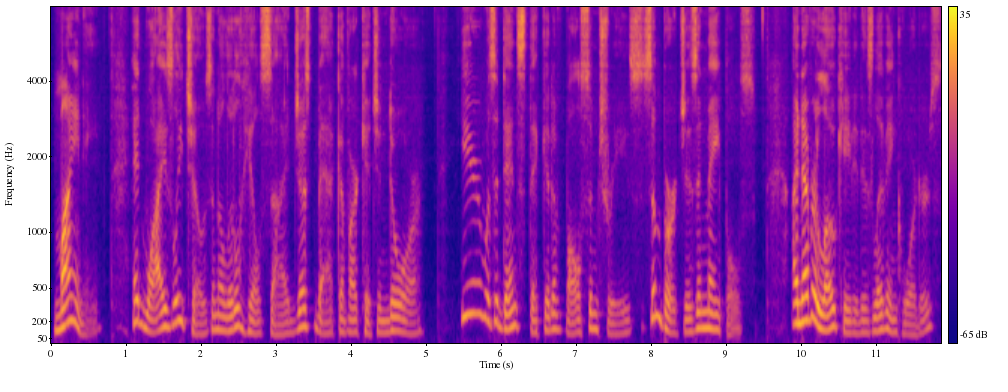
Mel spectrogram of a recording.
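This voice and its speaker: Expressive male storyteller, very lively pitch. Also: moderate pace, no room sound, clean studio sound. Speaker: storyteller reading an animal story. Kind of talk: scripted narration, storybook reading.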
